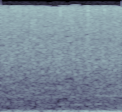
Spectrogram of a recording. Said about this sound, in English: Moist air colliding with intense heat and mountainous terrain breeds epic thunderstorms. Rainfall rejuvenates the arid land.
